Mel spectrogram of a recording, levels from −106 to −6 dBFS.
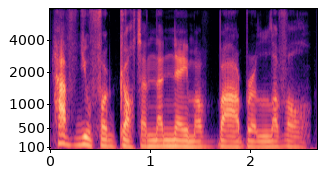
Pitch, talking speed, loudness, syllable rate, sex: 120 Hz, 180 wpm, -26 LUFS, 5.2 syllables/s, male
